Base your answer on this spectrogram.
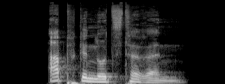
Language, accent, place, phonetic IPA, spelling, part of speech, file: German, Germany, Berlin, [ˈapɡeˌnʊt͡stəʁən], abgenutzteren, adjective, De-abgenutzteren.ogg
- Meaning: inflection of abgenutzt: 1. strong genitive masculine/neuter singular comparative degree 2. weak/mixed genitive/dative all-gender singular comparative degree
